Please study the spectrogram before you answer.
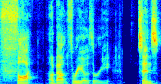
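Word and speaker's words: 3OH!3: Is it pronounced 3-0 or is it just O? Or is it 303? 303. It's 303. Thank you.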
